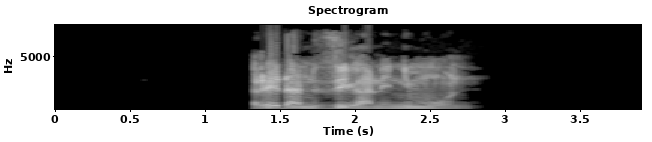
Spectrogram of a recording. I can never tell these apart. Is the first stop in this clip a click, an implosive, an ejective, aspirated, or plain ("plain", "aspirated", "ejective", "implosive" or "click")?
implosive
